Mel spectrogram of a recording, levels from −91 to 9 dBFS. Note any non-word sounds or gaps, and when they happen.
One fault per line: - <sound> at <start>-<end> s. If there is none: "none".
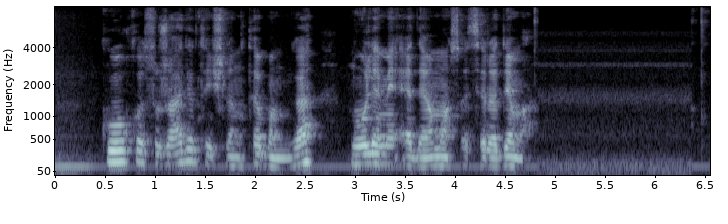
none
